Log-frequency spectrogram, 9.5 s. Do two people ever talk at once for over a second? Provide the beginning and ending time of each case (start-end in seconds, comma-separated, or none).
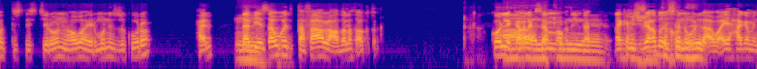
6.2-8.6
